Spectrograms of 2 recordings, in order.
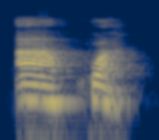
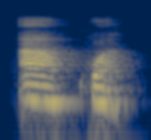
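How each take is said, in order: Both takes have the same delivery.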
